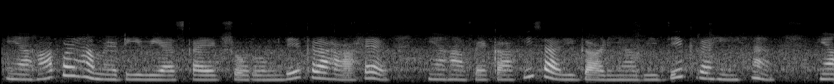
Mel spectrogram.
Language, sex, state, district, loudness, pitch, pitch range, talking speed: Hindi, female, Maharashtra, Chandrapur, -25 LUFS, 230 Hz, 215-280 Hz, 150 wpm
